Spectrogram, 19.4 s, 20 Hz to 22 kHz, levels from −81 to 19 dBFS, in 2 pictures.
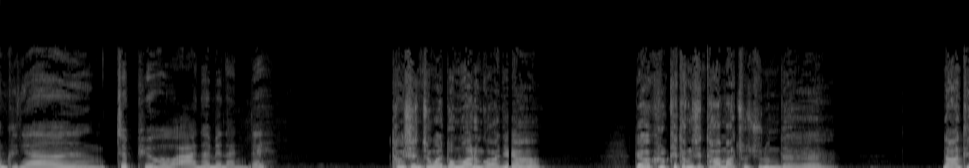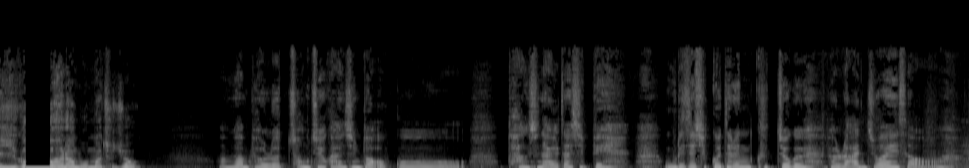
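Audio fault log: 5.08–5.12 s and 9.94–10.20 s, underrun with held sample: the output buffer ran dry twice and the converter kept holding its last value until new data arrived, for 41 ms and then 256 ms. The waveform flattens at a fixed level, so the speech simply stops without a sharp click. Playback then resumes where it left off with essentially no speech missing, so each restart is soft rather than an abrupt jump.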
